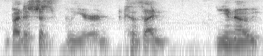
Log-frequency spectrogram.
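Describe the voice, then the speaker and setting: A man's voice: low voice, little pitch movement, measured pace, vocal fry, slight background noise. A man hosting a casual livestream, rambling in a hesitant, digressive, self-deprecating way. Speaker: livestream host.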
